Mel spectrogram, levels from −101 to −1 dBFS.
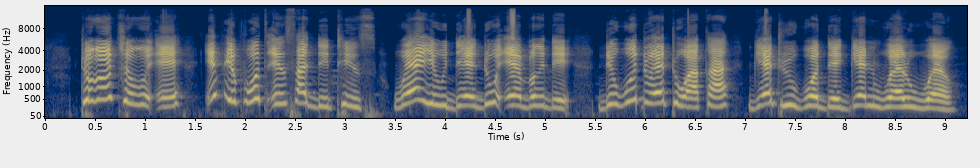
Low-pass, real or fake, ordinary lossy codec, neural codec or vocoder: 14.4 kHz; real; none; none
